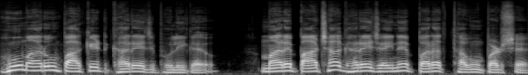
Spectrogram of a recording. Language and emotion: Gujarati, sad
